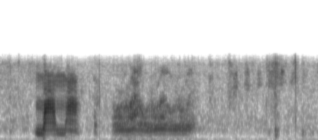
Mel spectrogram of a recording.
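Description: An Italian Greyhound gives a wavering, whiny 'talking' vocalisation in two drawn-out bursts.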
